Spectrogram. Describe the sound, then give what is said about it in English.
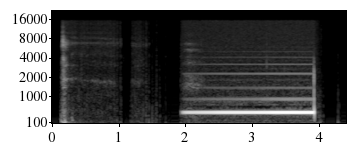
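A single steady ringback tone from an outgoing phone call hums for about two seconds and then cuts off, preceded by a faint click over quiet line noise; no one speaks. “I won't cut this phone call out because this is an important one.”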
